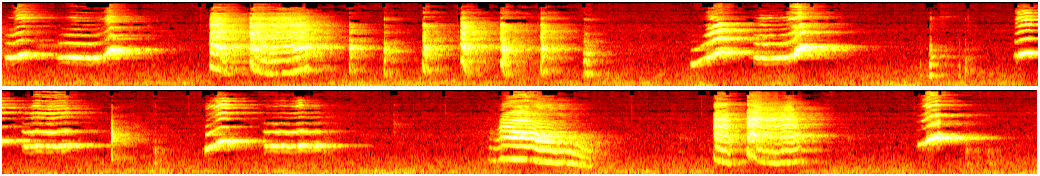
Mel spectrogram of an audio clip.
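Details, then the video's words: Indian ringneck parakeet chirping: a string of harsh, raspy squawks and sharp upslurred whistles in short bursts with brief pauses, some rolling, wavering screeches, in a quiet indoor-sounding setting. "PARROT CHIRPING SOUNDS | NATURAL SOUNDS PARROT CHIRPING"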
